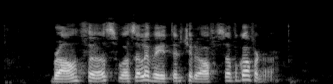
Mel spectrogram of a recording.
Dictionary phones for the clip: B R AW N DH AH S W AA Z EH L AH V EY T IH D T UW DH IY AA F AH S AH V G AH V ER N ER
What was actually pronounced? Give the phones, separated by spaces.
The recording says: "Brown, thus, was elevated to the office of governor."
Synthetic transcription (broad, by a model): B R AW N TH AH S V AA Z EH L AH V EY T IH D T UW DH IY AA F AH S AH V G AH V ER N ER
